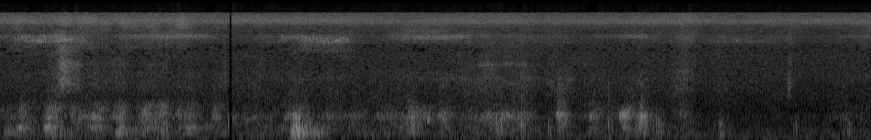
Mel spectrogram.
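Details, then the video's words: Domestic cat sleeping with its eyes open, snoring softly: low, breathy rasps rising and falling at an uneven pace, with a slightly louder snort near the third second in a quiet indoor room. "Can we normalise snoring with our eyes open?"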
